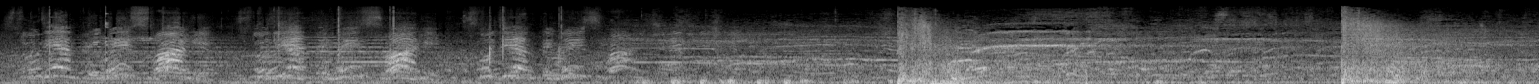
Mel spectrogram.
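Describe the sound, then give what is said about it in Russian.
A stun grenade exploding among a crowd of marching elderly pensioners: crowd voices and rhythmic shouting, then two sharp, loud blasts some seconds apart, each followed by a noisy, agitated crowd. “Вот видео, как в марширующих пенсионеров, пожилых людей, кидают светошумовую гранату”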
